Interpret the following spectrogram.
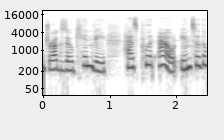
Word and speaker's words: Zokinvy: pretty straightforward to say the middle syllable kin gets the emphasis so kinvi zo kinvy now how did i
